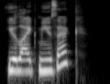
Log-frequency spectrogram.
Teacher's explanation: lifting her voice slightly at the end of the question. Instead of you like music with a flat tone, she practiced you like music with her voice rising gently at the end. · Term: intonation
